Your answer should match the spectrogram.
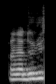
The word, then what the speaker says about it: Anadolu: Tu travailles pour la ligne éditoriale, en fait, tu travailles pour le journal, Anadolu, c'est ça? Je le prononce bien? Anadolu, c'est une agence de presse.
